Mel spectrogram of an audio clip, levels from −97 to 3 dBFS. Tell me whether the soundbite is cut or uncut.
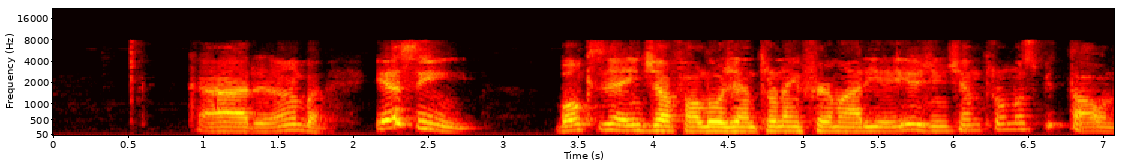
uncut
